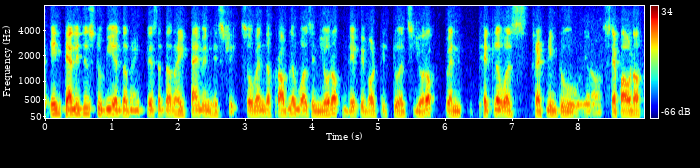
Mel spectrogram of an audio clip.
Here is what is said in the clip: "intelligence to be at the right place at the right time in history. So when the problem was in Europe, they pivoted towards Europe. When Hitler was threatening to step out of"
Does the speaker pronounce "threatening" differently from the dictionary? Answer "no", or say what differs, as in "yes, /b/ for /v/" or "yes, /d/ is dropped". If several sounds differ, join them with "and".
yes, /t/ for /θ/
